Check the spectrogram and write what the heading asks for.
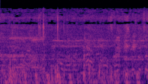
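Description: People talking close by, with a run of irregular knocking or clopping sounds underneath.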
